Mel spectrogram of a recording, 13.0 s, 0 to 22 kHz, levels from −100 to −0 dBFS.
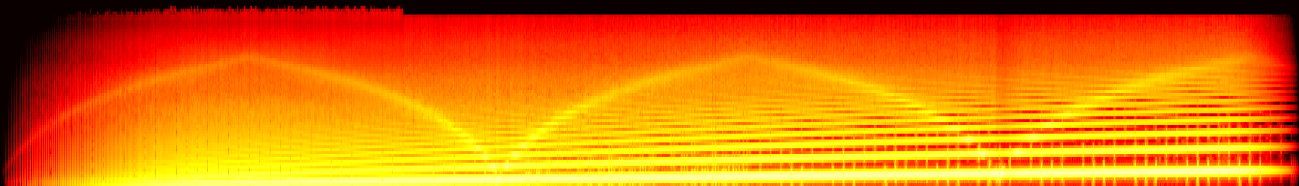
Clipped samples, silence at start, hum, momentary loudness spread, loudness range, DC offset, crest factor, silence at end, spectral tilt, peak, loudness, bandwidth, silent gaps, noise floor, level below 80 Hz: under 0.1%; 0.65 s; none; 7 LU; 6 LU; under 0.1%; 10 dB; 0.15 s; -6 dB/octave; -6 dBFS; -15 LUFS; 16.5 kHz; none; -49 dBFS; -28 dBFS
